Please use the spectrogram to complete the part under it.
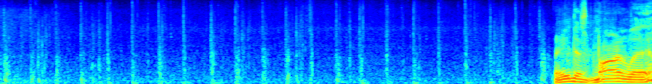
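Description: Quick footsteps run over stone and dirt.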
